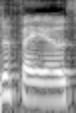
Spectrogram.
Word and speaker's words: DeFeo: So, this evening, in 1974, 23-year-old Ronald DeFeo Jr. I realized that I think it's pronounced DeFeo. In doing all of this research, I've had in my brain DeFeo. but it's pronounced DeFeo, so if I accidentally say DeFeo, it's because I've just been hours of thinking it's DeFeo, so it's like when apologies.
